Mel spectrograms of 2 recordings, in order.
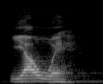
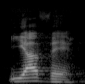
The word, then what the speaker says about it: Yahweh: Tem gente até que pronuncia esse W como Ur, né? Yahweh, ou Yahvé.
